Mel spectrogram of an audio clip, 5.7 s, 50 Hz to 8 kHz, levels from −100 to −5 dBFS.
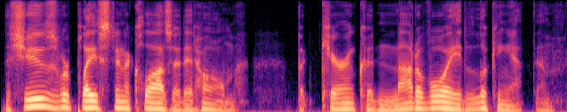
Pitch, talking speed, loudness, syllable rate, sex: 105 Hz, 180 wpm, -17 LUFS, 4.6 syllables/s, male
